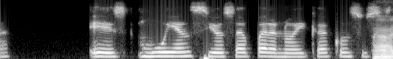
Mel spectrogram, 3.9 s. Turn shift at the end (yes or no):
no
